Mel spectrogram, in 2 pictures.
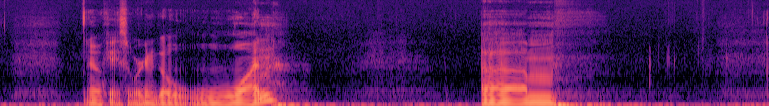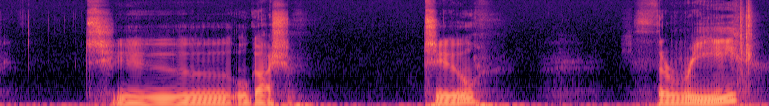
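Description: A man talks with animation close to a microphone, in short bursts with pauses.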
